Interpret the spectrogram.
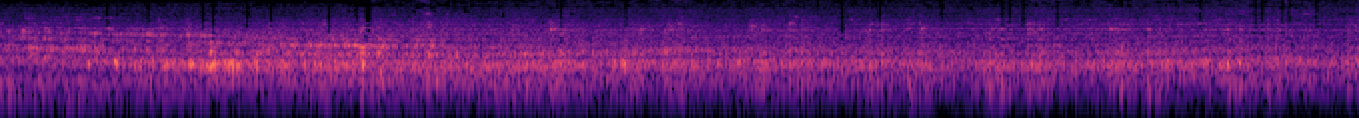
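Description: Passenger train hauled by an electric locomotive running past on the rails, with a steady rumble of wheels and faint clicks. A whine falls in pitch over the first two seconds or so as the locomotive goes by.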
